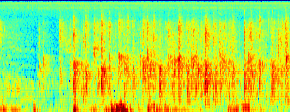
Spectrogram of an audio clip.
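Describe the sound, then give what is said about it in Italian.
An audience at the Teatro Strada Nuova applauds with a dense, steady patter of many hands clapping at moderate loudness, while voices murmur and call out underneath. “Un applauso sulla fiducia, non ho detto niente.”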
